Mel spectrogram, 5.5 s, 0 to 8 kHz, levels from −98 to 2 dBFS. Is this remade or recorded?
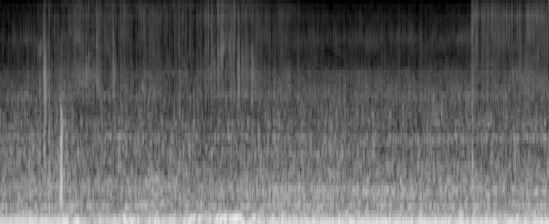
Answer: remade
